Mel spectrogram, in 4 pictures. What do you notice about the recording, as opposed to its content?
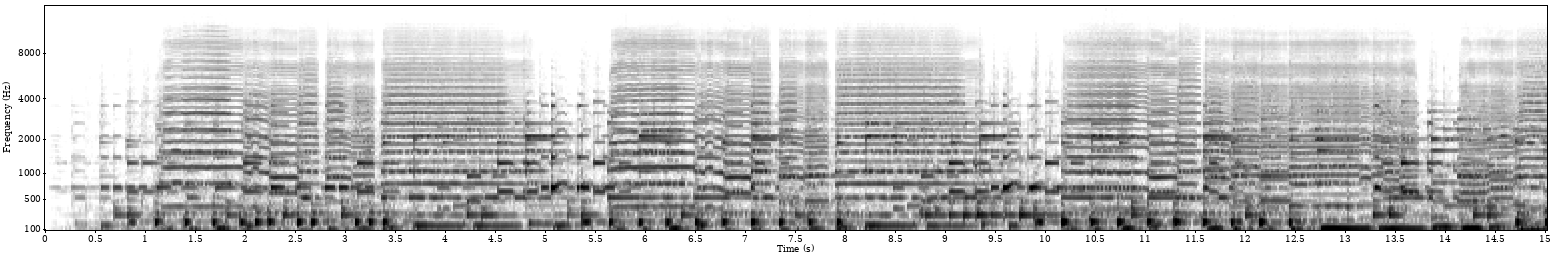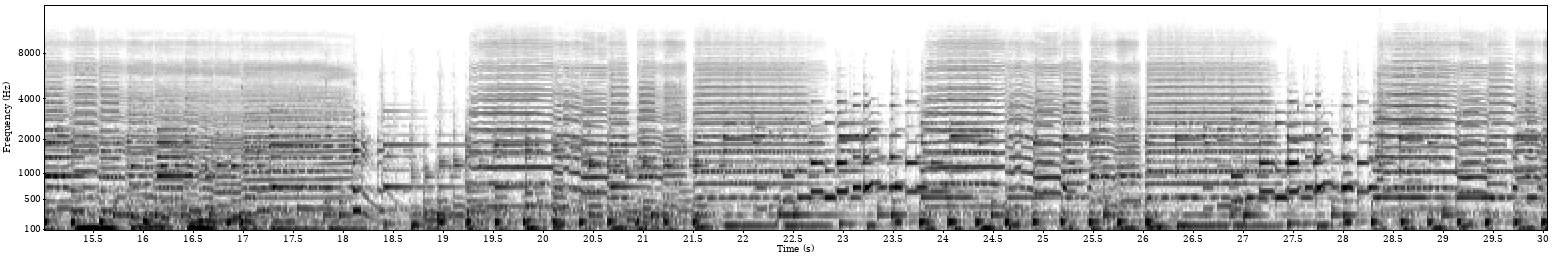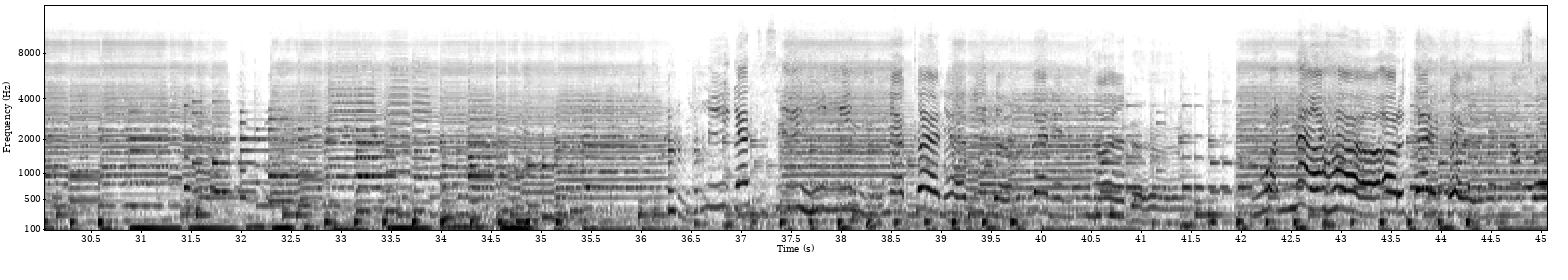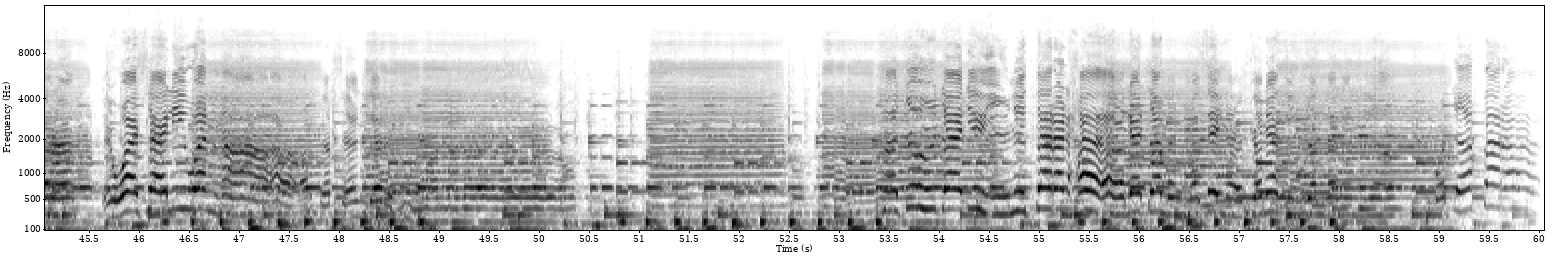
is now available again with remastered audio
